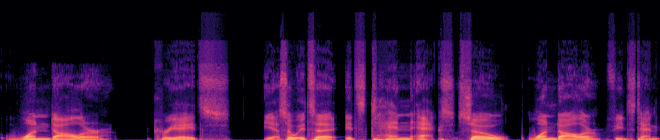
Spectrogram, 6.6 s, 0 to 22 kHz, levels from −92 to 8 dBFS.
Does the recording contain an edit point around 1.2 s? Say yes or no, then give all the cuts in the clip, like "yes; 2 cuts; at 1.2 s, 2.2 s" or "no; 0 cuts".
no; 1 cut; at 2.6 s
